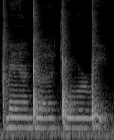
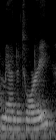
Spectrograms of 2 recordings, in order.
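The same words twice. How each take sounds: First: Very slow, each syllable split apart; drawn-out syllable count; slow syllable clapping. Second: Said in the usual way. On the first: Shown as a demonstration. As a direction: clap it out slowly, syllable by syllable. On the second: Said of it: "I will go like this for you to repeat the word".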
